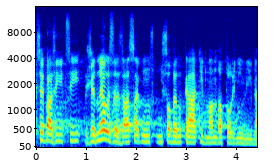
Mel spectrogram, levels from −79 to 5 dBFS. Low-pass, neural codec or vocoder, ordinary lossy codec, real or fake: 14.4 kHz; codec, 32 kHz, 1.9 kbps, SNAC; Opus, 64 kbps; fake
